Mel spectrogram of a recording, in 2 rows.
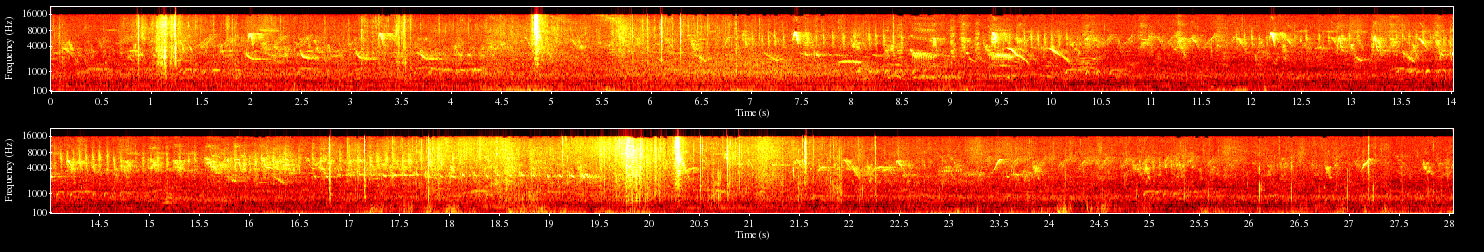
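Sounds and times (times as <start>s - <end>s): small birds chirping: 0.0s - 28.0s
low rumble: 2.1s - 12.2s.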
